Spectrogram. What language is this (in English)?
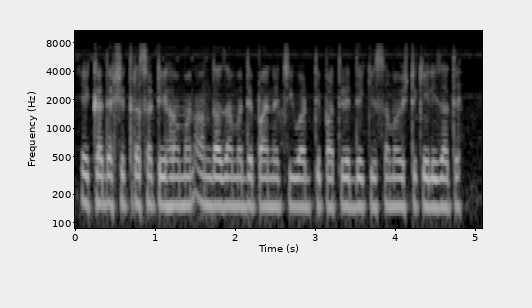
Marathi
